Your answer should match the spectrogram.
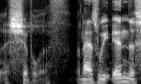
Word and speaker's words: shibboleth: They couldn't pronounce it right. It wasn't part of their dialect. And so whenever they said sibboleth instead, they knew that they were an Ephraimite, and they put them to death.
